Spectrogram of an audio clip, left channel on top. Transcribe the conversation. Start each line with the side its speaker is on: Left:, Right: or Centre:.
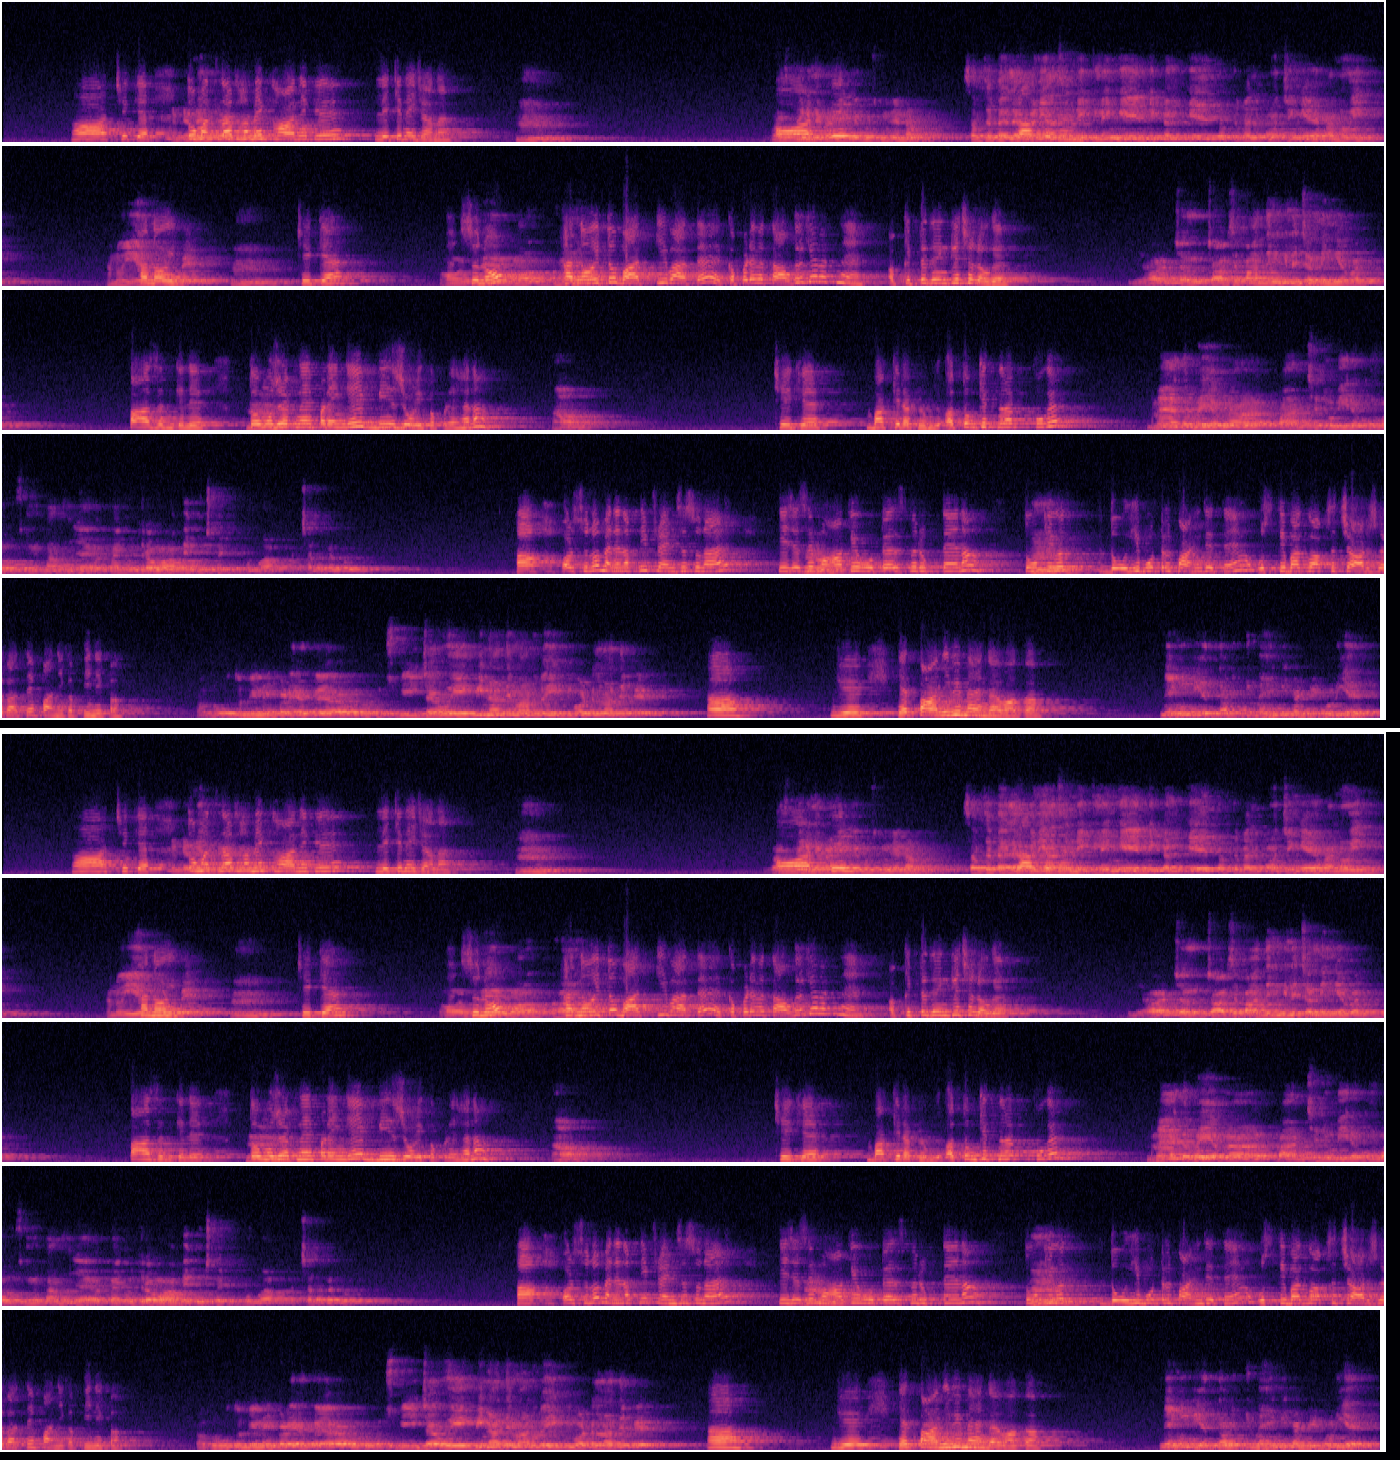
Left: हाँ ठीक है
Right: इंटरनेशनल
Left: तो मतलब
Right: फ्लाइट में
Left: हमें खाने के लिए लेके नहीं जाना है
Right: हम्म नाश्ते
Left: और
Right: के लिए खाने
Left: फिर
Right: के लिए कुछ नहीं लेना सबसे पहले अपन
Left: रास्ते
Right: यहाँ से
Left: पे
Right: निकलेंगे निकल के सबसे पहले पहुंचेंगे हनोई हनोई एयरपोर्ट
Left: हनोई
Right: पे हम्म
Left: ठीक है
Right: और
Left: सुनो
Right: फिर वहाँ हाँ
Left: हनोई तो बात की बात है कपड़े बताओगे क्या रखने हैं और कितने दिन के लिए चलोगे
Right: यहाँ चल चार से पांच दिन के लिए चलेंगे अपन
Left: पांच दिन के लिए
Right: हम्म
Left: तो मुझे रखने पड़ेंगे बीस जोड़ी कपड़े है ना
Right: हाँ
Left: ठीक है बाकी रख लूंगी और तुम कितने रखोगे
Right: मैं तो भाई अपना पाँच छह जोड़ी रखूंगा उसी में काम हो जाएगा मैं सोच रहा हूँ वहां पे कुछ खरीद लूंगा अच्छा लगा तो
Left: हाँ और सुनो मैंने ना अपनी फ्रेंड से सुना है कि जैसे
Right: हम्म
Left: वहां के होटल्स में रुकते हैं ना तो
Right: हम्म
Left: वो केवल दो ही बोतल पानी देते हैं उसके बाद वो आपसे चार्ज लगाते हैं पानी का पीने का
Right: हाँ तो वो तो लेना ही पड़ेगा तो यार वो तो कुछ भी चाहे वो एक भी ना दे मान लो एक भी बोतल ना दे फिर
Left: हाँ
Right: तो
Left: ये
Right: वो तो
Left: यार
Right: पानी
Left: पानी
Right: का
Left: भी महंगा है वहां का
Right: नहीं नहीं वियतनाम इतनी महंगी कंट्री थोड़ी है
